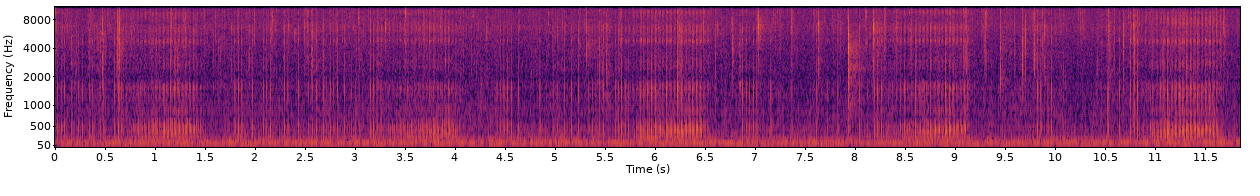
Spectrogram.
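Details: Domestic cat purring by a fireplace in a cozy autumn scene: a deep, even rumble that pulses with the breath, swelling roughly every two seconds, accompanied by scattered crackles from the burning fire.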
